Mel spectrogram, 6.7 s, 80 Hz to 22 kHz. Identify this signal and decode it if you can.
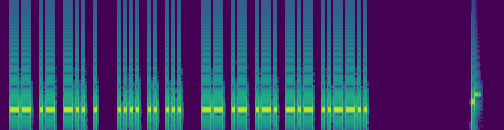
Morse code, heard as a keyed tone, about 30 wpm, 700 Hz. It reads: MADE HIS MARK?
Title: Sentences from Top 300 Words 30wpm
